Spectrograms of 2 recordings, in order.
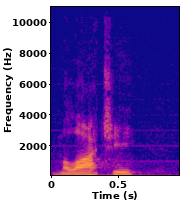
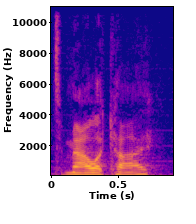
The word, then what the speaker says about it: Malachi: Some people pronounce it Malachi. He was not an Italian prophet. It's Malachi.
